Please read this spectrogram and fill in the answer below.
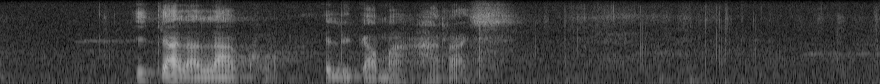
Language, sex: Xhosa, male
